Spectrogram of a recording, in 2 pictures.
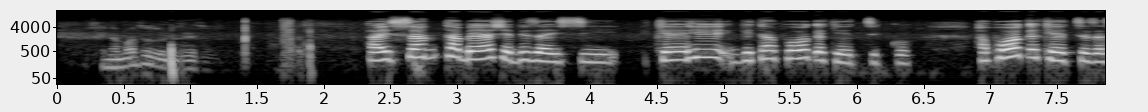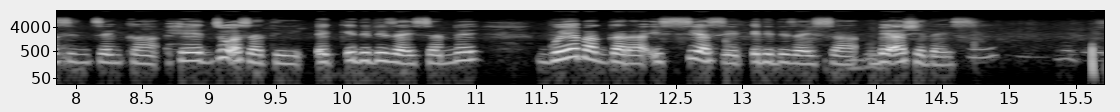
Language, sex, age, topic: Gamo, female, 36-49, government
